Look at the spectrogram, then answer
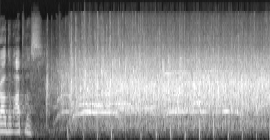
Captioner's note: audience cheers and applauds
